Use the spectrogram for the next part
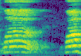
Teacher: नीचे वाले होठ के साथ स्पर्श कर रहे हैं, तो व बोल के देखिए, व बोलते ही दांत होठ से स्पर्श कर रहे हैं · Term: दंत्योष्ठ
